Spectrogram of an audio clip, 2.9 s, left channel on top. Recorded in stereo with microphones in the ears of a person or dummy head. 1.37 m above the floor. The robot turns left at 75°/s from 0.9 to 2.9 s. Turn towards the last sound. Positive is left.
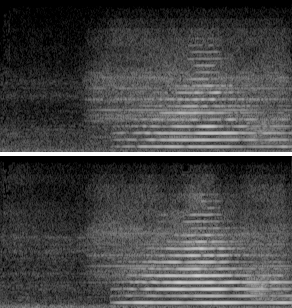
turn(degrees=-140)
